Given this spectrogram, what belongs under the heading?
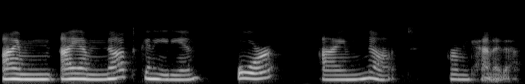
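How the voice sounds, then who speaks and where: A woman teaches a bilingual English grammar class, repeating each example and then translating it. She speaks slowly in a slightly high, steady voice, and the audio is muffled and lo-fi.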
